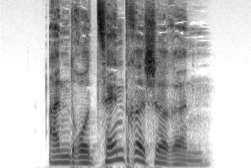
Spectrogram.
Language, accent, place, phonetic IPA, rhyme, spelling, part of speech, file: German, Germany, Berlin, [ˌandʁoˈt͡sɛntʁɪʃəʁən], -ɛntʁɪʃəʁən, androzentrischeren, adjective, De-androzentrischeren.ogg
- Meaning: inflection of androzentrisch: 1. strong genitive masculine/neuter singular comparative degree 2. weak/mixed genitive/dative all-gender singular comparative degree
